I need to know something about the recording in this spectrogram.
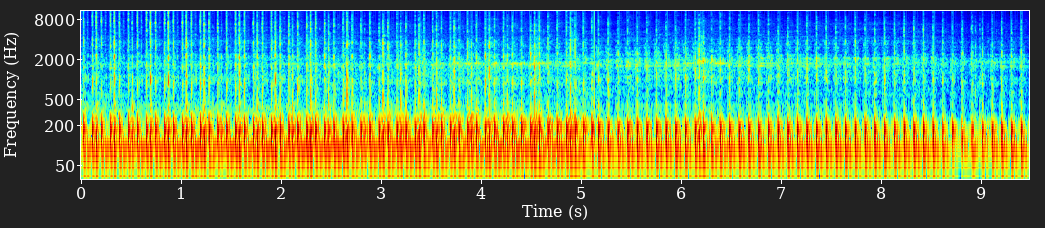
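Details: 2005 Kawasaki Vulcan 800 V-twin on a cold start: steady, even, lumpy idle beat with regular firing pulses and no knocks or misses, a healthy idle.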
